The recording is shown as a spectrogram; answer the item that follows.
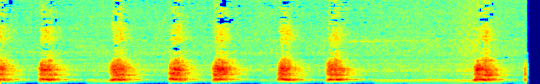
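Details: Dog barking at a disliked blowdryer indoors: seven loud, punchy barks spaced roughly half a second to a second apart, with a steady mechanical drone of the dryer between them and an abrupt stop at the end.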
